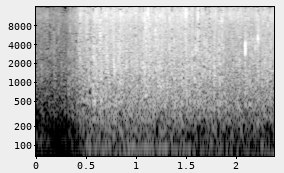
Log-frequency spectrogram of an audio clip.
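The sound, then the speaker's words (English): Steady heavy rain falling, a dense, even hiss that swells after a brief quieter opening and then pours on unbroken. “Thank God for the rain.”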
